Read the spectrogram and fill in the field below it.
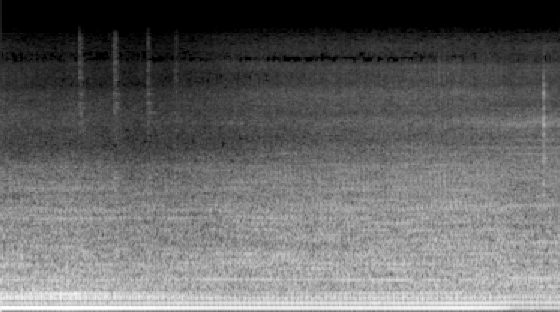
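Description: Bulldozer tracks clank and squeak as the machine turns.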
